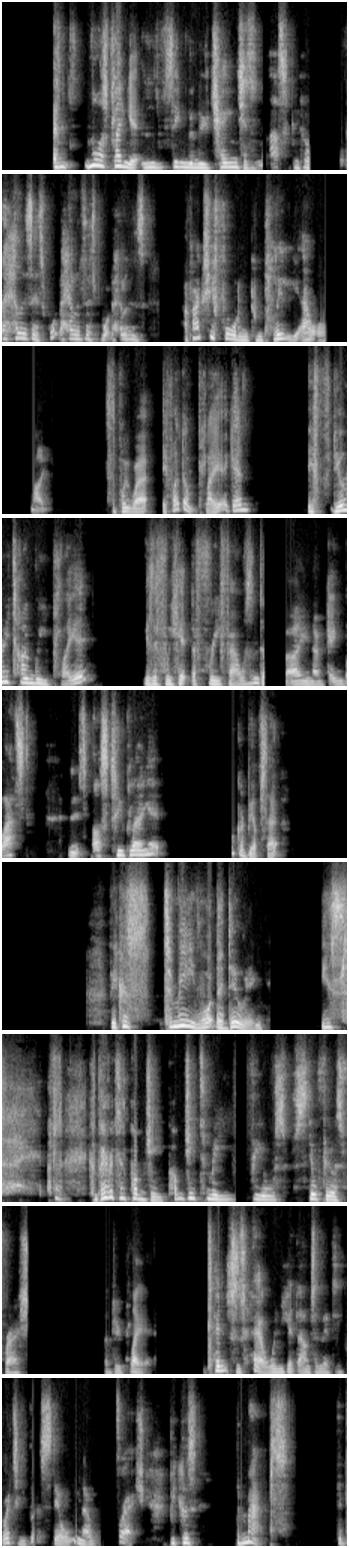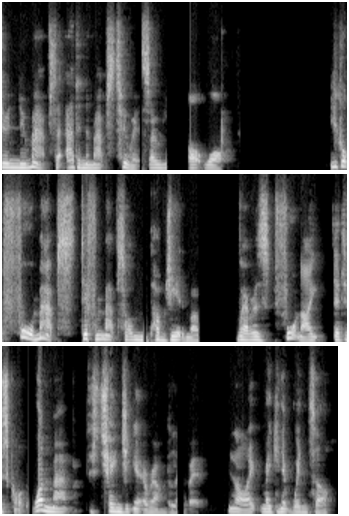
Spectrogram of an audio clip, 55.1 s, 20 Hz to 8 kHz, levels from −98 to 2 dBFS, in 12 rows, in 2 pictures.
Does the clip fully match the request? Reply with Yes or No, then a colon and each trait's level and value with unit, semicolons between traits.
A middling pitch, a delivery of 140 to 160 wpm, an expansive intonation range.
No: medium, 165 Hz; average, 175 wpm; wide, 6.2 semitones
